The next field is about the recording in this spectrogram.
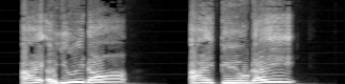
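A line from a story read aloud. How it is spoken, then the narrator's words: Astonished loud shout. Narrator (Vietnamese): Don Quixote lấy làm kinh ngạc, chàng cố gào thật to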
